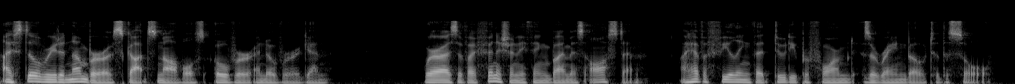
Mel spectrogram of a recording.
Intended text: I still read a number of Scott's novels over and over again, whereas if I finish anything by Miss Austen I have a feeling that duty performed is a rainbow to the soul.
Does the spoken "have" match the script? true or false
true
